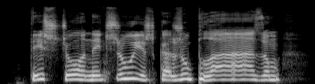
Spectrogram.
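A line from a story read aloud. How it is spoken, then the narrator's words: Furious bark. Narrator (Ukrainian): люто гаркнула вівця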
